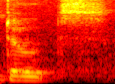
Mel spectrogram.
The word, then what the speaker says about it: Deutz: love it i mean a lot of people say dudes whatever i'm not french um but i believe it's pronounced dudes i'm probably completely wrong and i'm gonna get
